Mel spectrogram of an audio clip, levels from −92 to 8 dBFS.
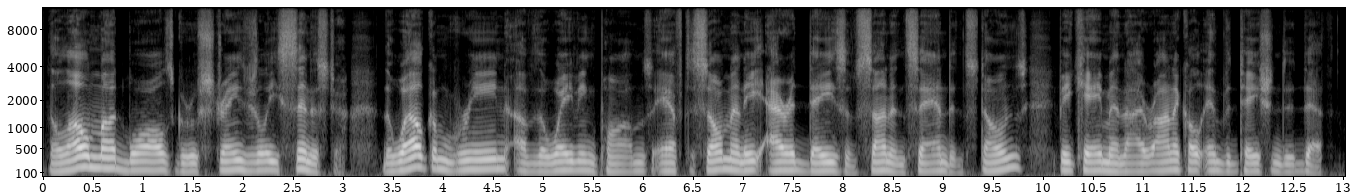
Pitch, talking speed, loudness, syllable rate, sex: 130 Hz, 145 wpm, -20 LUFS, 4.2 syllables/s, male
